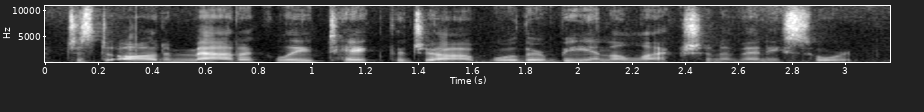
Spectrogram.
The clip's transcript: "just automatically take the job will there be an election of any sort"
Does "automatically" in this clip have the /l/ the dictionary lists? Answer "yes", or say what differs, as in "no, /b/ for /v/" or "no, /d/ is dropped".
yes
